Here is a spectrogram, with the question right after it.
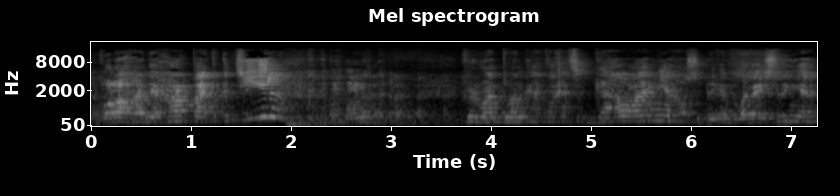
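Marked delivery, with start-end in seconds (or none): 1.8-3.7 airy unvoiced laugh; breathy laugh. Real, not acted. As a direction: let a breathy laugh slip out. Laugh after joke.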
